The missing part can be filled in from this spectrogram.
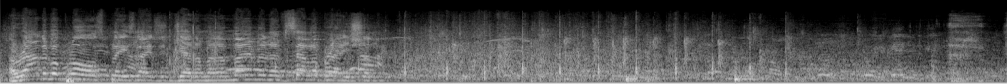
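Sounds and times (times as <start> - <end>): audience applauding: 1.1 - 8.7.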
